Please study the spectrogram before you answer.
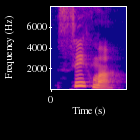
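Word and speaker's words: σίγμα: of the Greek language in English it's often called Sigma but in Greek it's Sigma and makes a s sound interestingly enough this letter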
